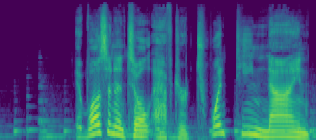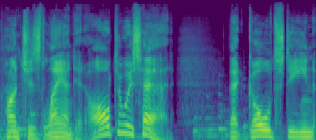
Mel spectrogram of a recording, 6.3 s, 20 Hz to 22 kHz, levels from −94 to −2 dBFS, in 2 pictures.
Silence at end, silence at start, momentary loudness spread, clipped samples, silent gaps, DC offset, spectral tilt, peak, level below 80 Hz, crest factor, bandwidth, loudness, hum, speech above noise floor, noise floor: 0 s; 0.15 s; 12 LU; under 0.1%; none; under 0.1%; -4.5 dB/octave; -6 dBFS; -48 dBFS; 16 dB; 19 kHz; -20 LUFS; none; 21 dB; -41 dBFS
